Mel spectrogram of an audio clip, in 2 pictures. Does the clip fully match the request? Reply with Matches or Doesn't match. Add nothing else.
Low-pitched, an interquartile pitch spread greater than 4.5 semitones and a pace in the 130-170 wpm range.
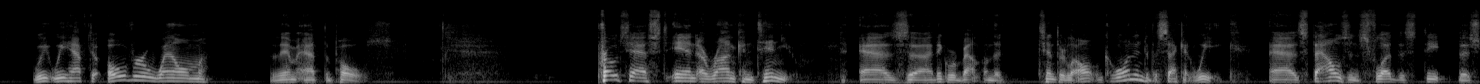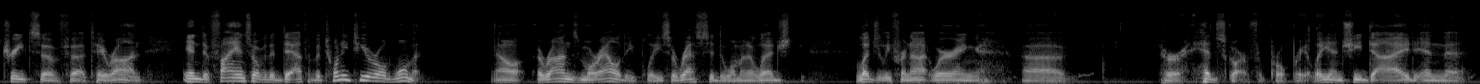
Matches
